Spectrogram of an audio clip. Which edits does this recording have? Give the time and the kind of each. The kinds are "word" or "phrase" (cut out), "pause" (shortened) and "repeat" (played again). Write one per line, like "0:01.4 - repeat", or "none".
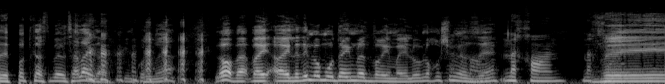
0:01.4 - word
